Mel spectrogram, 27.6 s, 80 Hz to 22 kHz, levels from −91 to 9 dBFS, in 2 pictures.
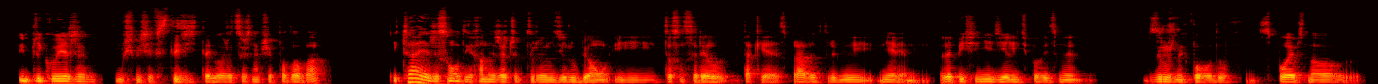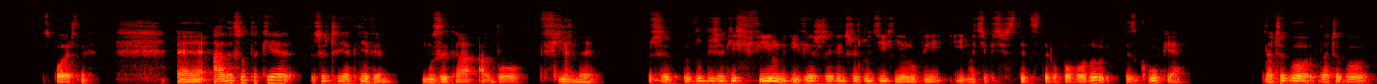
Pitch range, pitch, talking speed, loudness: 95-110 Hz, 95 Hz, 160 wpm, -35 LUFS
